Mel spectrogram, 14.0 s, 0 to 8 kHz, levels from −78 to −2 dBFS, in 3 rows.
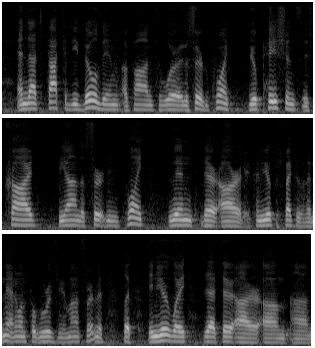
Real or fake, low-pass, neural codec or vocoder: fake; 7.2 kHz; codec, 16 kHz, 0.5 kbps, FunCodec, trained on Chinese and English, 25 frames a second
